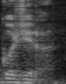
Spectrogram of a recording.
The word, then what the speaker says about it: Gojira: I love Gojira. Thank you. I'm not the only fucking person that pronounces it that way. Yeah. I pronounce it both ways.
